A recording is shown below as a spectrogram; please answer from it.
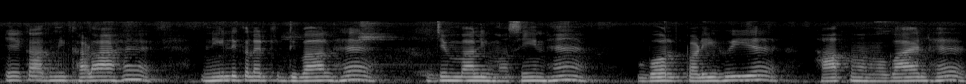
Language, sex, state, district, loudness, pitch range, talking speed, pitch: Bundeli, female, Uttar Pradesh, Budaun, -30 LUFS, 170-185 Hz, 130 wpm, 175 Hz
